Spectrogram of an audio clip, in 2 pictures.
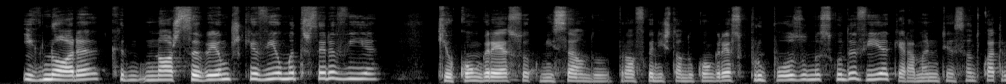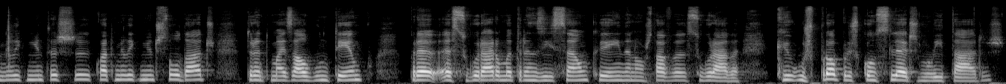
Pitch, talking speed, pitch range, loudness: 200 Hz, 145 wpm, 180-220 Hz, -17 LUFS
